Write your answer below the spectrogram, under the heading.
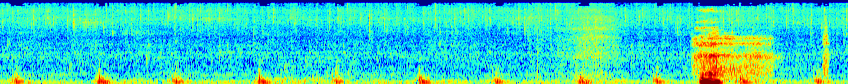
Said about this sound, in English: Goddamn rain. I'm freezing.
